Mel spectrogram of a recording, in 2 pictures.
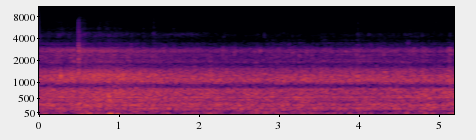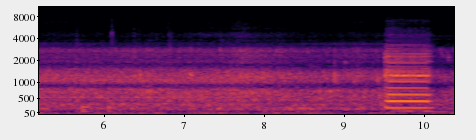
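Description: Steady underwater hiss of a swimming pool picked up by a submerged camera, with a few faint clicks. Near the end comes a loud, half-second buzzing tone: the underwater signal horn of an underwater rugby match.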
